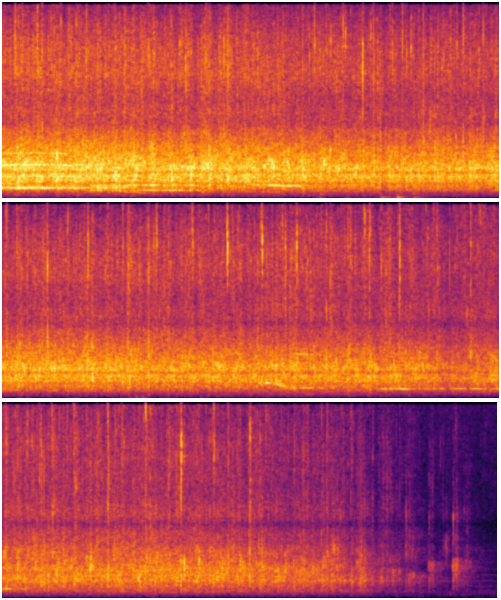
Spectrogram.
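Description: A large crowd applauds in a big echoing hall, then the applause fades away.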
